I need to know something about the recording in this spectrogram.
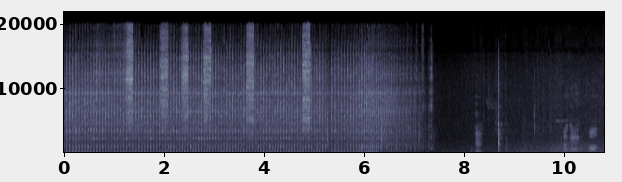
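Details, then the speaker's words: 1971 Honda CT90 after rebuild, running only on choke: the small single runs with a fast steady chatter around three and a half beats a second, then dies down; odd noise of unclear cause, starting fluid shows no air leak, dirty carb jets suspected. "Huh. That doesn't sound good at all. Huh. I don't know what that is."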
